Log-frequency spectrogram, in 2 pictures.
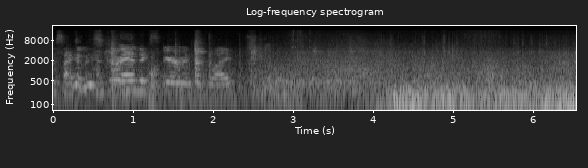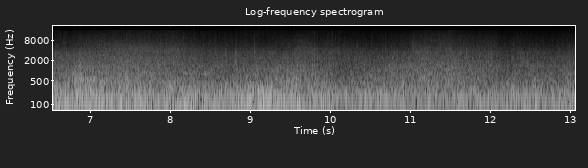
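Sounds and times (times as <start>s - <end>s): sea rushing along hull: 0.0s - 13.0s
wind buffeting microphone: 2.4s - 13.0s.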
